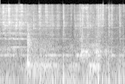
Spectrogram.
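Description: Dry, tightly rolled oolong tea leaves poured from a tin into a small porcelain dish: a quick, irregular run of light clicks and rattles as the leaf balls land on the porcelain.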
